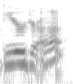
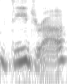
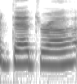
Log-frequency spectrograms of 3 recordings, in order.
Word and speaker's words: Dedra: Her name is not Deirdre. It is Deidre. It's Deidre. Well, yeah. I'm notably illiterate. Or Dedra, as the one ISB guy Oh says.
